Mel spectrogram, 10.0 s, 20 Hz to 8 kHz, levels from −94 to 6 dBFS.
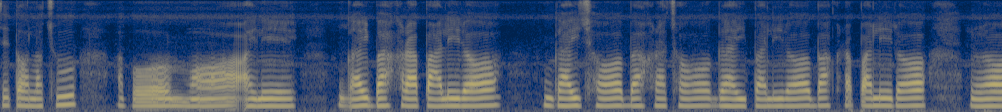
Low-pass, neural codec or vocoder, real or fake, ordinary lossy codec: none; none; real; none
